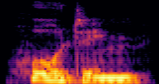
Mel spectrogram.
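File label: "hoarding", British English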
